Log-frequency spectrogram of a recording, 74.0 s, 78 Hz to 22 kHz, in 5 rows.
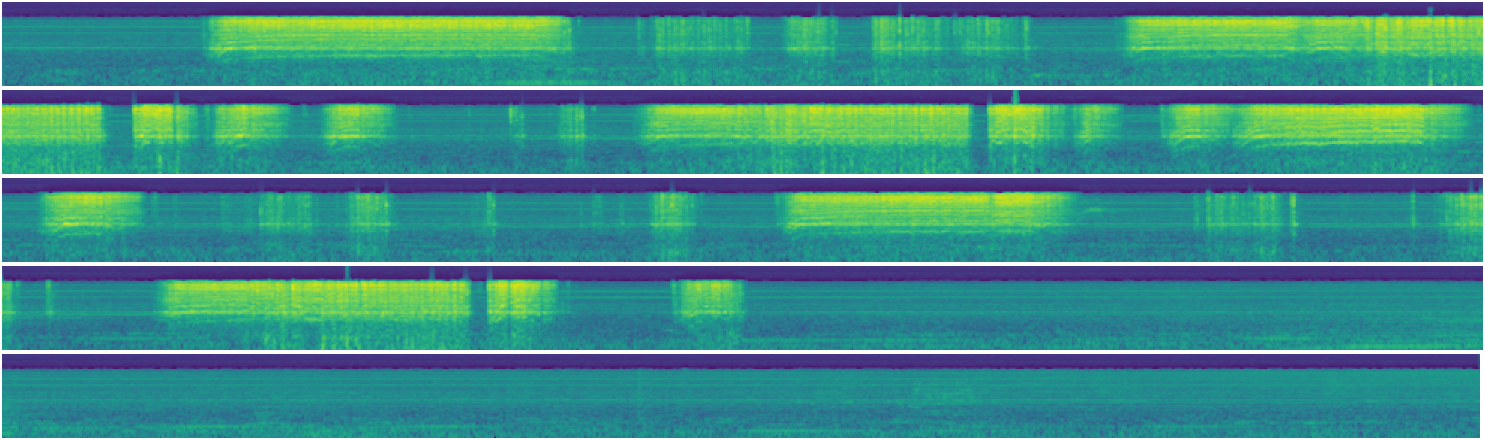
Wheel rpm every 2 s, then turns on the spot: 0, 100, 140, 20, 20, 30, 140, 130, 60, 20, 20, 150, 100, 50, 110, 30, 10, 0, 20, 140, 30, 20, 20, 100, 120, 30, 10, 0, 0, 0, 0, 0, 0, 0, 0, 0, 0.
6-10 32-34 40-42 44-46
